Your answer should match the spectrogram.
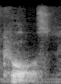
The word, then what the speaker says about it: Pujols: Yeah, Pujols.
